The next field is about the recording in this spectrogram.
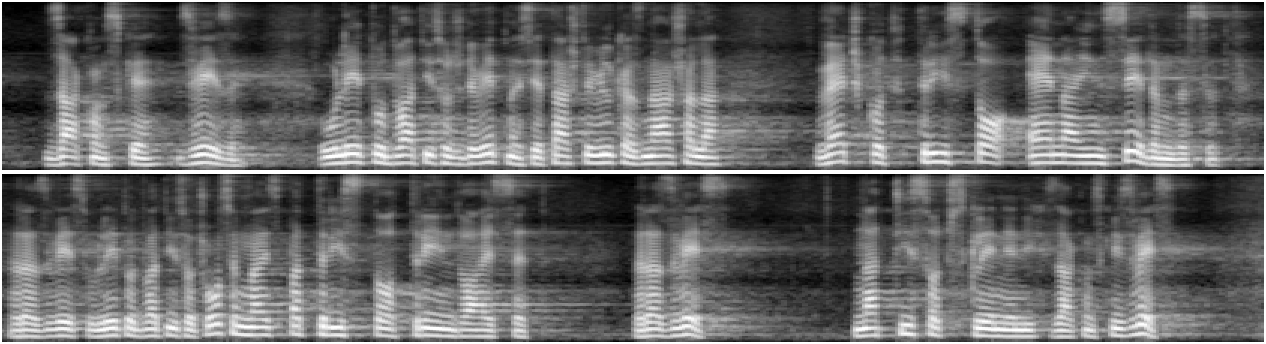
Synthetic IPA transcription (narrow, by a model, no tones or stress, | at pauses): zaːkɔnskɛzʋeːzɛuleːt̪ud̪ʋaːt̪iːsɔd͡ʒd̪ɛʋeːt̪najst̪jɛt̪aːʃt̪ɛʋiːlkaznaːʃala | ʋɛt͡ʃkɔt̪ːɾist̪ɔɛːnainseːd̪əmd̪ɛsət̪ɾazʋesuleːt̪ɔd̪ʋaːt̪iːsɔt͡ʃoːsəmnajst̪̚pat̪ɾist̪ɔt̪ɾiːnd̪ʋajsɛt̪ | ɾazʋeːs | nat̪iːsɔt͡ʃskleːnjɛnixzaːkɔnskiɣzʋeːs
